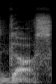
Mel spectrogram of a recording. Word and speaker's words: Gauce: Literally, it's spelled like sauce, S-A-U-C-E, but it has a G instead of the S. Sauce is Goss.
